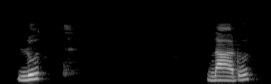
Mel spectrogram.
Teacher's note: 첫 번째, 두 번째 단어의 마지막 자음 드 발음은 유성음이 아닌 무성음 발음, 종성음의 무성음화 현상, 즉 트 발음으로 발음이 되는 거죠.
